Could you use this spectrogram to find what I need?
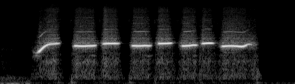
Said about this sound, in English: And when he ran away, Harold would go to the back door and call him in with a little whistle.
